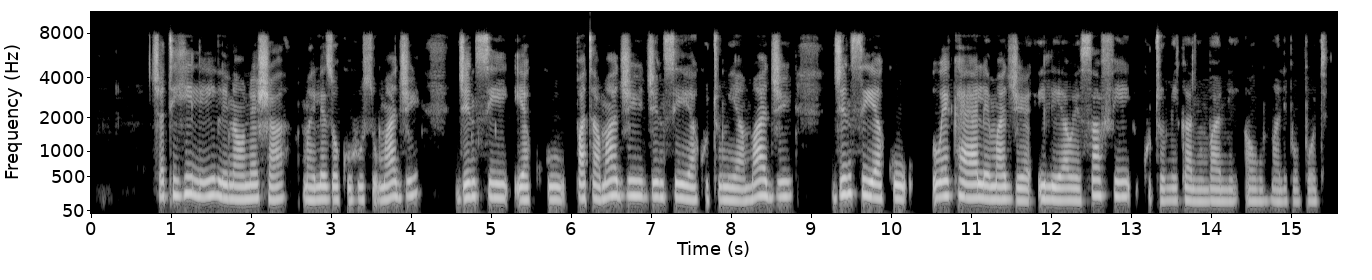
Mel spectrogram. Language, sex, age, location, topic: Swahili, female, 25-35, Kisumu, education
